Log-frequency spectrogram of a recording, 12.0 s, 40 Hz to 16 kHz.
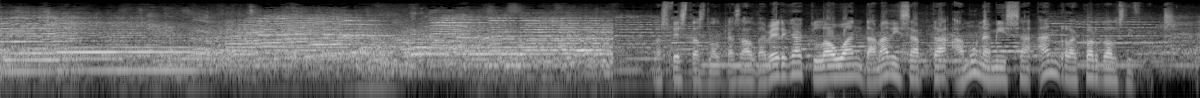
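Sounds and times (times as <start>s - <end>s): wind band folk music: 0.0s - 12.0s.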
